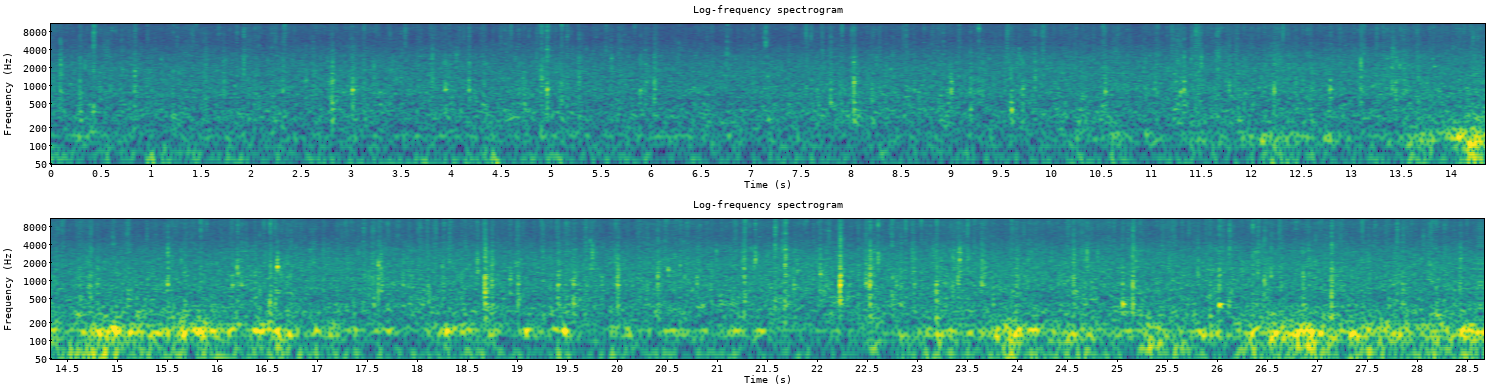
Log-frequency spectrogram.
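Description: Steady rain falling, with the patter of many single drops hitting close by; the rain is picking up again. A low rumble joins in about halfway through and the whole grows a little louder.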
